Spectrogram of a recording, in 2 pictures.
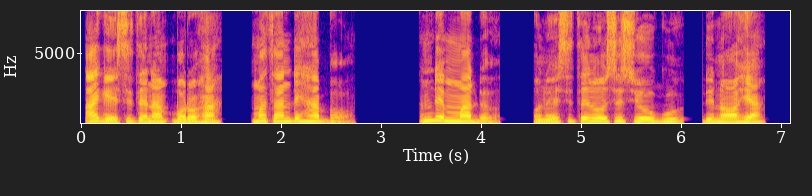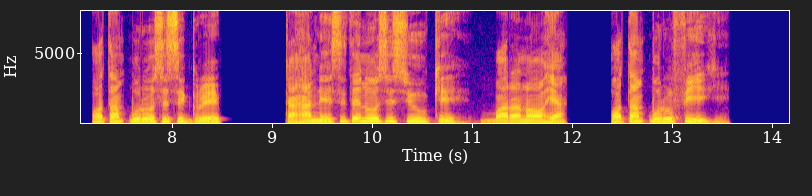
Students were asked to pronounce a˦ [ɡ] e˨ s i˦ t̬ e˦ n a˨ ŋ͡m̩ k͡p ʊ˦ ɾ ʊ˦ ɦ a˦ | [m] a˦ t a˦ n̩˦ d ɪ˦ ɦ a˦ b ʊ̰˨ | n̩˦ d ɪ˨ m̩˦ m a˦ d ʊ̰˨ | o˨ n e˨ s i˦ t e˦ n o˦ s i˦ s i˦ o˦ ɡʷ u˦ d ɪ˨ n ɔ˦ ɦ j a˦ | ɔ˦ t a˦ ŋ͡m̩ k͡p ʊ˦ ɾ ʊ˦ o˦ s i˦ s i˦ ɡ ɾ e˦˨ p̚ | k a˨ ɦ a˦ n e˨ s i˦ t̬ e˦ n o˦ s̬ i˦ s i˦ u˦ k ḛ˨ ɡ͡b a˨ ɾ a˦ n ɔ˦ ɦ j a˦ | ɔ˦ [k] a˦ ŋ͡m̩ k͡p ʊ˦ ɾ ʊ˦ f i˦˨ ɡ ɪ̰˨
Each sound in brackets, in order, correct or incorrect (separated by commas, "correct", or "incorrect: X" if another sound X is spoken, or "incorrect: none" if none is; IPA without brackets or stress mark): correct, correct, incorrect: t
